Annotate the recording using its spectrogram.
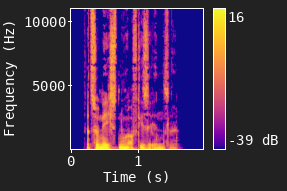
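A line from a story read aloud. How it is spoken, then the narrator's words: Plain. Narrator (German): sagte Hiroshi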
